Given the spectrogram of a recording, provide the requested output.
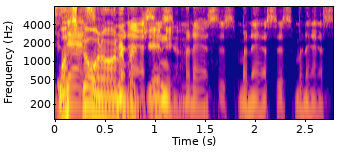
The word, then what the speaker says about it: Manassas: Manassas. How do you know it's called pronounced Manassas?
